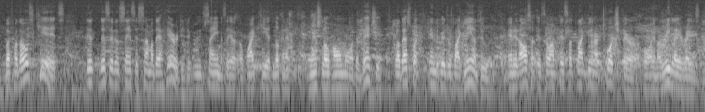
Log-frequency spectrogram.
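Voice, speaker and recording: Over crowd noise in the background, a man with an American accent speaks at a fairly quick pace, his fairly high pitch showing ordinary variation. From US South, Georgia. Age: 70s. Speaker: visual artist. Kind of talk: interview.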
